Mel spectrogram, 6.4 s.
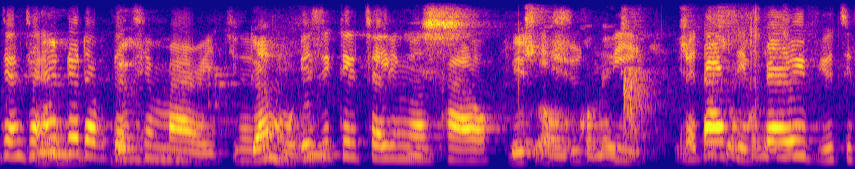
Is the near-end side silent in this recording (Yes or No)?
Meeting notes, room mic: Yes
